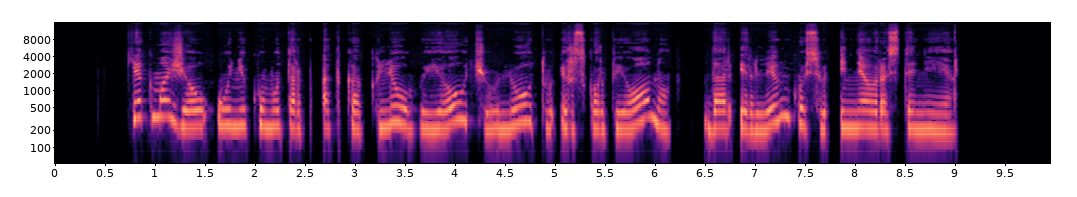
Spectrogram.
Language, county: Lithuanian, Vilnius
